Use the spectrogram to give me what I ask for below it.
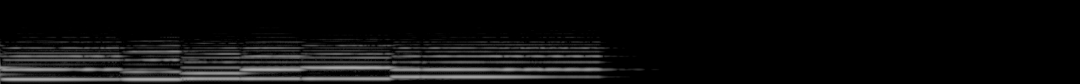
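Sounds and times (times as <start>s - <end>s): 
woodwind trio: 0.0s - 6.2s.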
